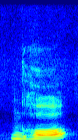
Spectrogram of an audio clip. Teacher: तालु से जीभ नहीं टकराती है, किसमें? घ में, कंठे में, क्योंकि ये कंठ से बोले जाते हैं।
